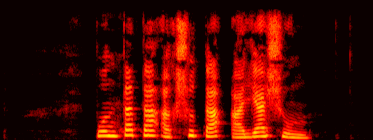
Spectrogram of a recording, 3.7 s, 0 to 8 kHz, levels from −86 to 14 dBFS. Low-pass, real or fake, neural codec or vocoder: 7.2 kHz; fake; vocoder, 44.1 kHz, 128 mel bands every 256 samples, BigVGAN v2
